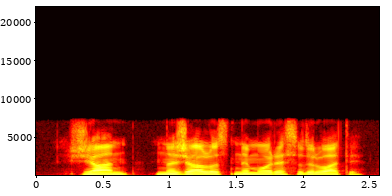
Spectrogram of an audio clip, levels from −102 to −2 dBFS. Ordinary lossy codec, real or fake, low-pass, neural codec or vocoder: none; real; 7.2 kHz; none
